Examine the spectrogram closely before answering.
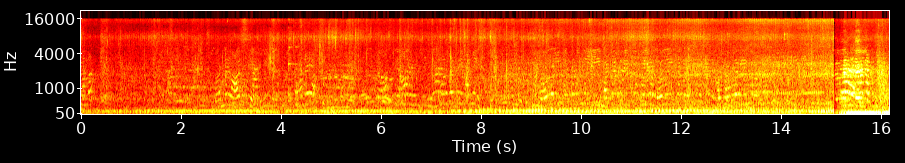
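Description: A woman talks with animation outdoors.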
